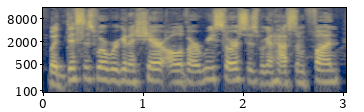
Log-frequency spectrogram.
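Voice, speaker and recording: A man's voice: high voice, steady tone, quick pace. A man hosting a podcast in a casual, upbeat way, stumbling over his words now and then. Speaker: podcast host.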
